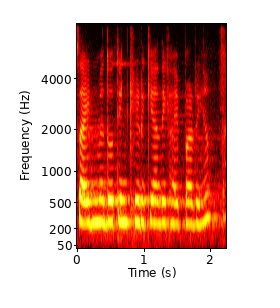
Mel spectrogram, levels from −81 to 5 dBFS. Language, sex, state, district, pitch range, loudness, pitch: Hindi, female, Jharkhand, Garhwa, 255-270 Hz, -16 LUFS, 265 Hz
